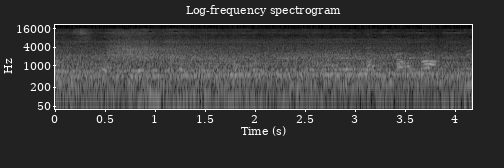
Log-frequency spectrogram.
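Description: Marmaray electric commuter train moving alongside the platform as it pulls out: a steady low rumble with a steady hum over it.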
